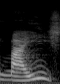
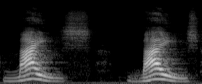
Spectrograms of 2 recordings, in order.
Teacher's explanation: O I nem é nítido, então o I é semivogal.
